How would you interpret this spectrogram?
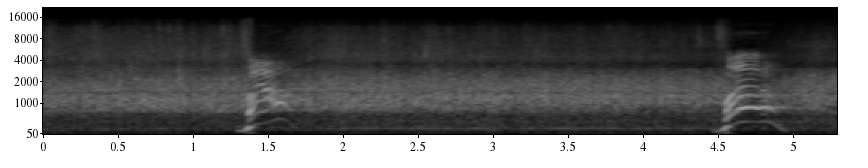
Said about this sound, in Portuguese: Quem pode dar um aplauso aqui diante do Senhor?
